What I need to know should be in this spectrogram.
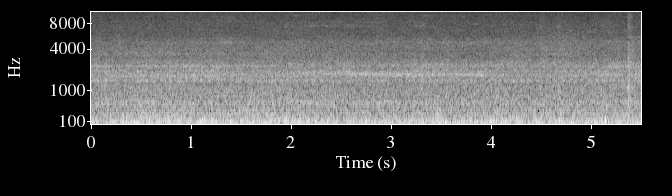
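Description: Train wheels roll and clatter over rails.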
